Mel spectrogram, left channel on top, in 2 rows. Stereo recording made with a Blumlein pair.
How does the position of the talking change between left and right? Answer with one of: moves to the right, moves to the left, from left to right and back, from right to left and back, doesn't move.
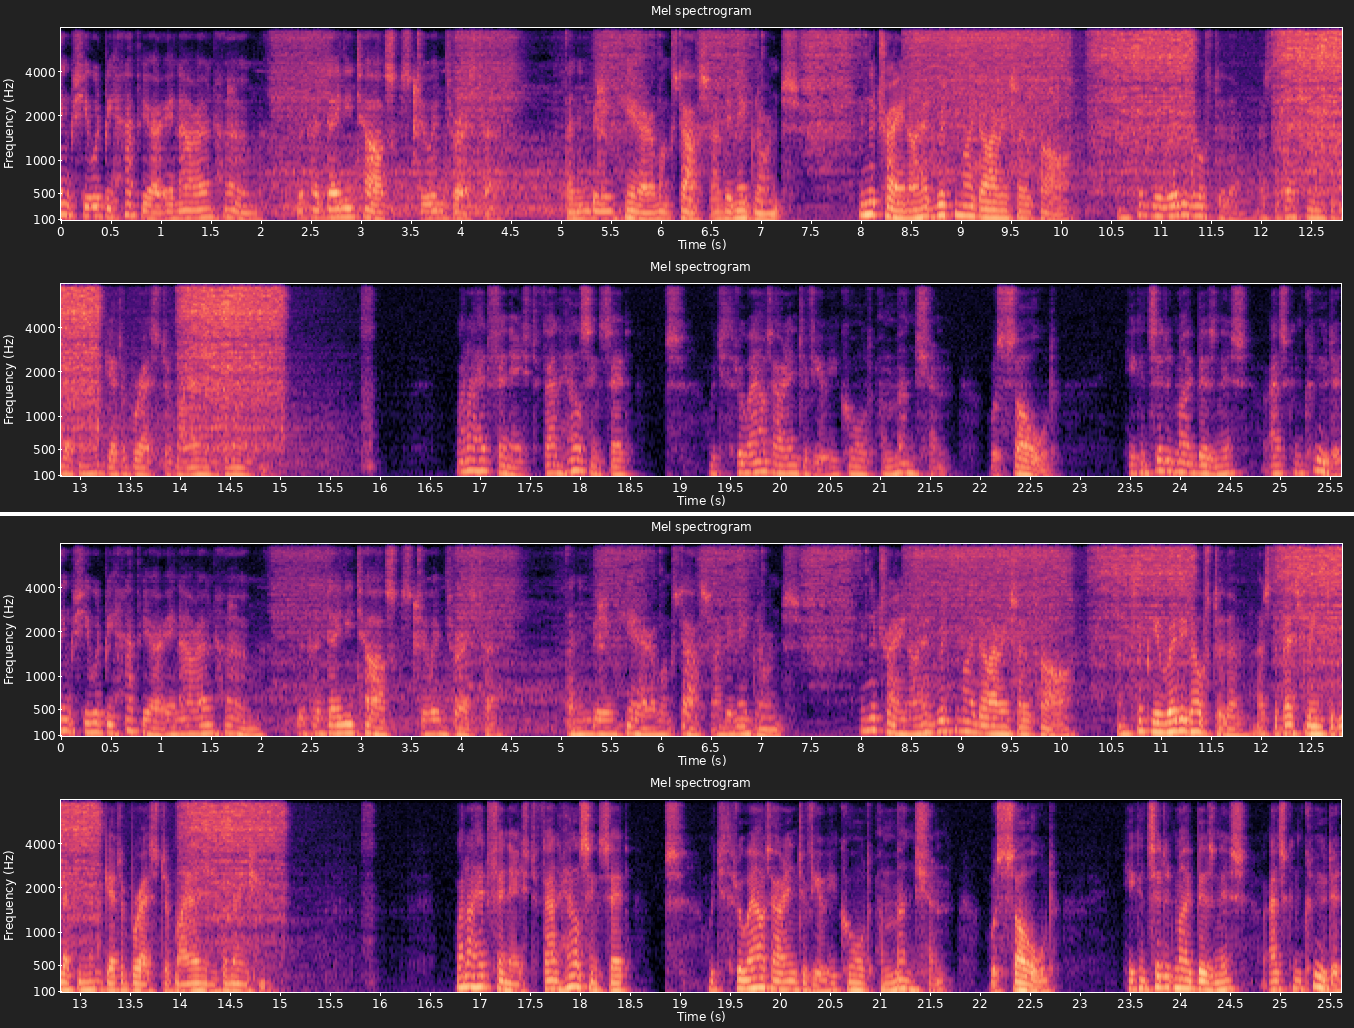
moves to the right.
